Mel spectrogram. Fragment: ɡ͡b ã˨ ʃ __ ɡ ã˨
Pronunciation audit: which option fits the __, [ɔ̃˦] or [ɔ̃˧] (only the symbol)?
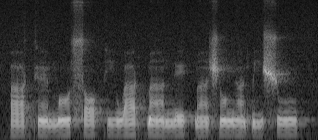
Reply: ɔ̃˧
